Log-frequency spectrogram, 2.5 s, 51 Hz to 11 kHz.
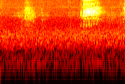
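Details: White-cheeked starlings assembling as a flock, June 2016 afternoon: two raspy, screechy high calls about a second apart, the second louder, set against soft steady background noise.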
